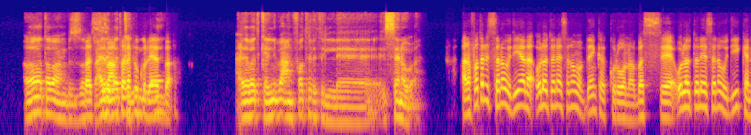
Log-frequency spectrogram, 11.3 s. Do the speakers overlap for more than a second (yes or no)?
yes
